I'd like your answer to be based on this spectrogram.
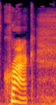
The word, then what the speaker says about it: craic: a bit of crack, which I was teaching people last week, remember C R A I C is the Irish word for fun, pronounced crack, not to be confused with the illegal substance.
